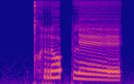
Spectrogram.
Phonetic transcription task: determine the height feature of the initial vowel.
mid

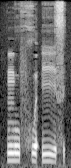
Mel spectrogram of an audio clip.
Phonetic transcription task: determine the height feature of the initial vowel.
high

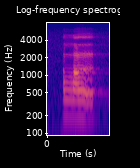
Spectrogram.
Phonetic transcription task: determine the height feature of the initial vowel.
mid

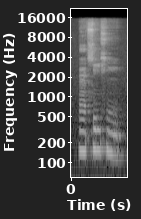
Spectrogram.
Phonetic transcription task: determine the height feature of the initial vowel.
mid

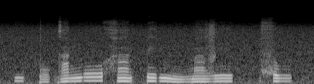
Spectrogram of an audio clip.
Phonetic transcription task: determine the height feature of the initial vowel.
high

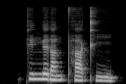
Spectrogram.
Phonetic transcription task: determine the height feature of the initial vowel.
mid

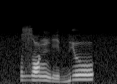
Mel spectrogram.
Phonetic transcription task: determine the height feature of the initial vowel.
high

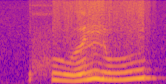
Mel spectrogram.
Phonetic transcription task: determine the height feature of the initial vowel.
high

